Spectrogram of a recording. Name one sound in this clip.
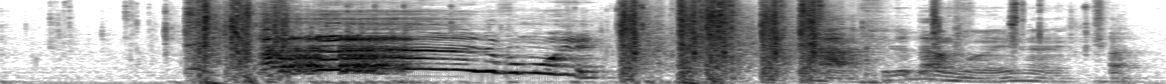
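A young man shouts excitedly through a headset microphone.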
